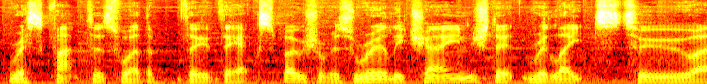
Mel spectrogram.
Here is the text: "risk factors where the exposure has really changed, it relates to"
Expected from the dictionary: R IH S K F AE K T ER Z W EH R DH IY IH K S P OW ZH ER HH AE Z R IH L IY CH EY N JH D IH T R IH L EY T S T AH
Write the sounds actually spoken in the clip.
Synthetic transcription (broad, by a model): R IH S K F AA K T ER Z W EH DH DH IY IH K S P OW ZH ER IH Z R IH L IY CH EY N JH D IH T R IH L EY T S T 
